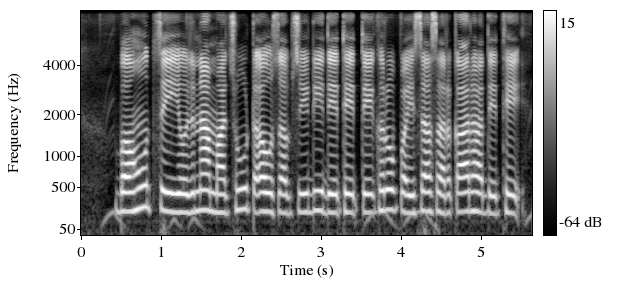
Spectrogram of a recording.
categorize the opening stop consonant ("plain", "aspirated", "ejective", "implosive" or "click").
plain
